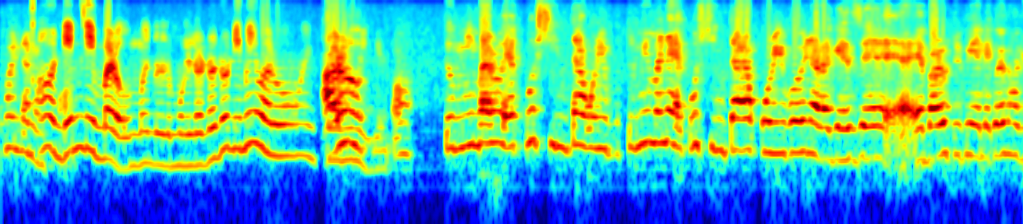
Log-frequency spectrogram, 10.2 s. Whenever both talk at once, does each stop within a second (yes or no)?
yes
